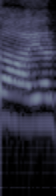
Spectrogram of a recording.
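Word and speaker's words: heir: अब हायर नहीं पढूंगी। जिसने इसे हायर पढ़ा लाइक हायर।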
